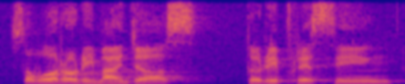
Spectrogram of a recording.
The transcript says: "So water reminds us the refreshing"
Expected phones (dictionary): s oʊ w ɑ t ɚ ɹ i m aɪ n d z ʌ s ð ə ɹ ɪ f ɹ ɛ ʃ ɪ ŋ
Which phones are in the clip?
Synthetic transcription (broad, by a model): s oʊ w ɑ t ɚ ɹ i m aɪ n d ʌ s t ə ɹ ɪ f ɹ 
